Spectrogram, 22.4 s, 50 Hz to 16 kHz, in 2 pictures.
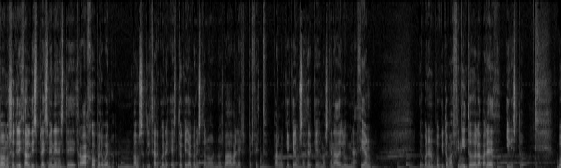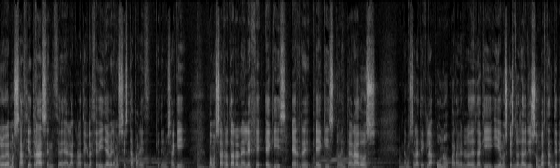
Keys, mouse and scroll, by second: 2.0 click, 2.4-2.8 scroll down 10, 3.2 middle click, 3.8 scroll up 4, 4.6 scroll down 2, 5.9 click, 8.6 middle click, 9.4 scroll up 2, 9.9 scroll down 3, 10.5 middle click, 12.0 KP_Divide, 12.7 scroll down 3, 13.4 middle click, 17.0 r, 19.4 KP_1, 20.2 scroll up 4, 20.7 scroll down 1, 21.3 shift+middle click, 22.2 shift+middle click.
